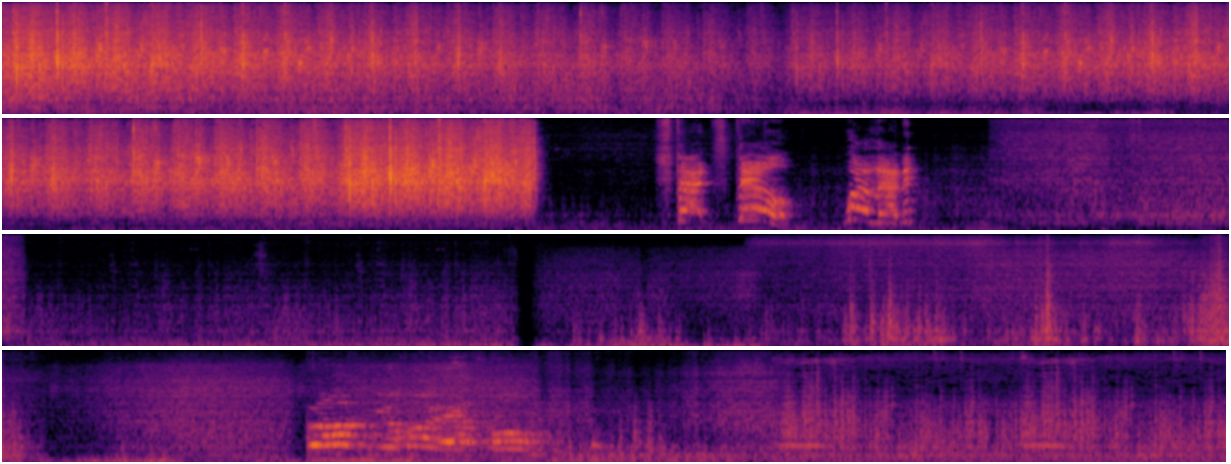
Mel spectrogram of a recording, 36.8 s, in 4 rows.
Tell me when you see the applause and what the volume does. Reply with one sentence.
The applause can be heard from 0.0 to 13.2 s, getting quieter then louder.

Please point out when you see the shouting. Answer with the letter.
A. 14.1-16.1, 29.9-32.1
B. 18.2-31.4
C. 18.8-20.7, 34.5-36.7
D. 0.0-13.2
A.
